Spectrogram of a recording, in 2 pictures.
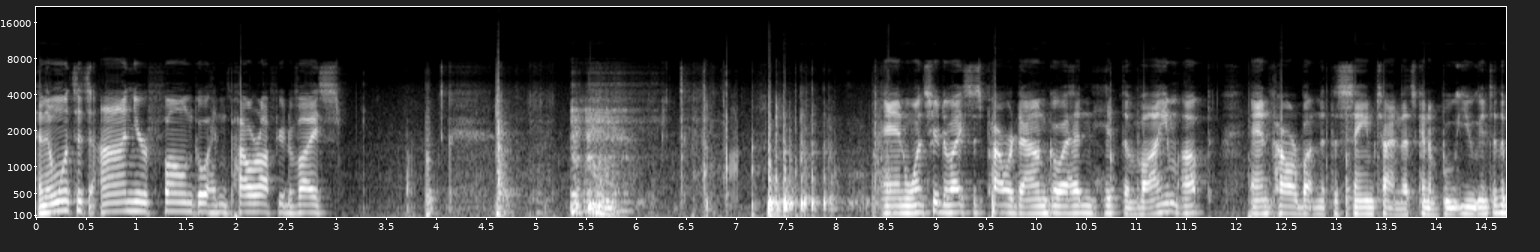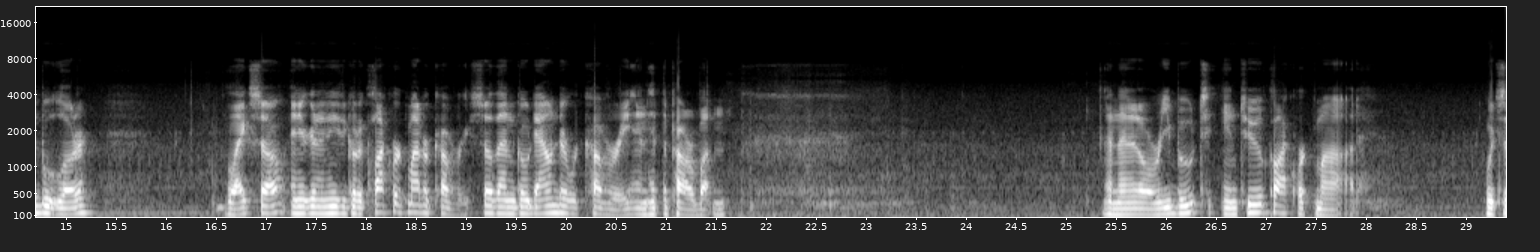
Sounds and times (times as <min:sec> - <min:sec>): Speech: 0:00.0 - 0:03.1, 0:08.4 - 0:15.3, 0:16.5 - 0:21.7, 0:25.4 - 0:28.2, 0:29.2 - 0:29.4
Inside, small room: 0:00.0 - 0:29.4.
